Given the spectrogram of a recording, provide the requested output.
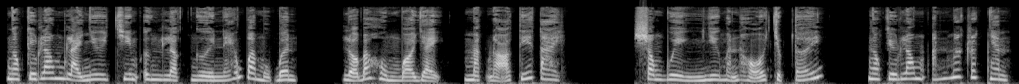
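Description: A woman narrating a martial arts novel in a steady, measured reading. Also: mid-range voice, no echo, clean studio sound.

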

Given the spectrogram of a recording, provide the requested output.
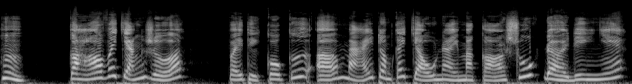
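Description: A woman voicing a loyal little brown squirrel who calls out shrill and urgent in a storybook tale. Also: slow, fairly bright tone, no echo, clean studio sound. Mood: indignant.

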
